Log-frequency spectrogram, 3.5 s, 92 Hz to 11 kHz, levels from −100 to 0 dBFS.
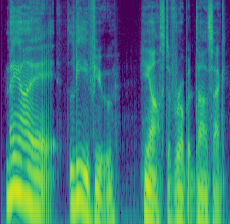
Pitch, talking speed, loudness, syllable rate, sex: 110 Hz, 155 wpm, -18 LUFS, 4.9 syllables/s, male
